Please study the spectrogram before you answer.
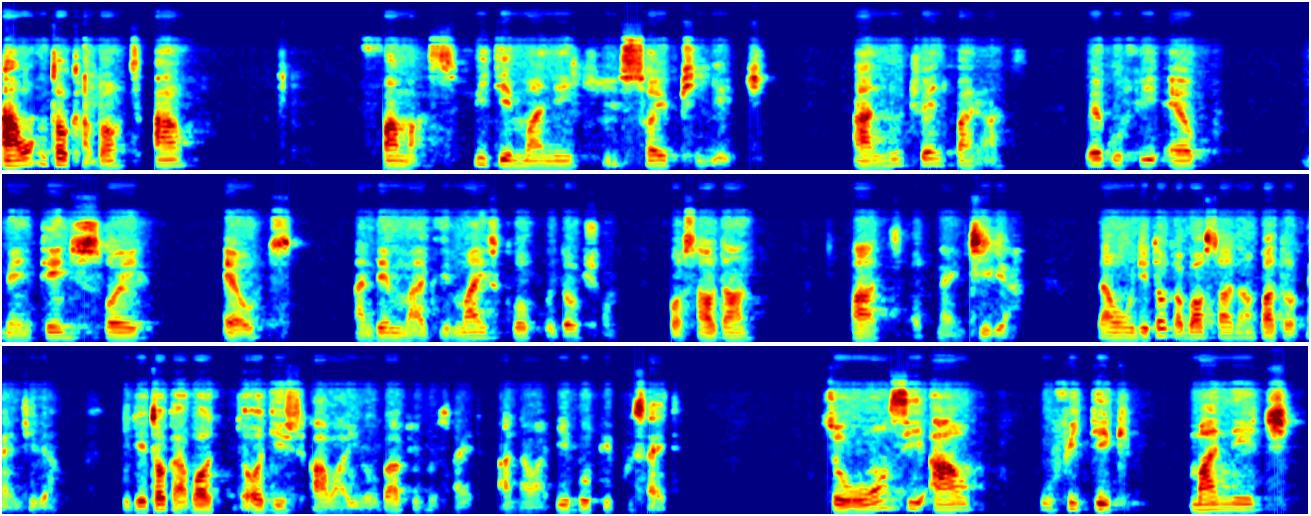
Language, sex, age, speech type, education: Nigerian Pidgin, male, 46-60, spontaneous, tertiary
